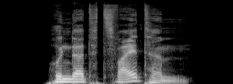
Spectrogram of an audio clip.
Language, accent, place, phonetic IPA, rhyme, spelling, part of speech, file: German, Germany, Berlin, [ˈhʊndɐtˈt͡svaɪ̯təm], -aɪ̯təm, hundertzweitem, adjective, De-hundertzweitem.ogg
- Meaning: strong dative masculine/neuter singular of hundertzweite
